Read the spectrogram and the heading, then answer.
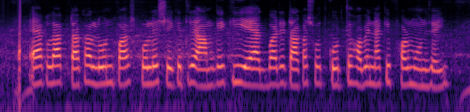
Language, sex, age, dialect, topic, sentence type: Bengali, female, 31-35, Northern/Varendri, banking, question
